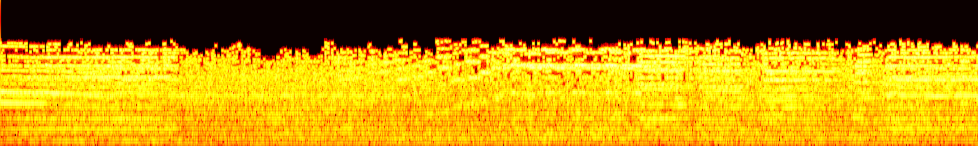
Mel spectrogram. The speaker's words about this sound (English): Any loud noise could put us in mortal danger! Danger of what? Avalanche!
